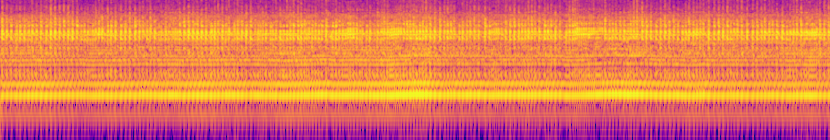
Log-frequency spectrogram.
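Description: Chainsaw running at steady high speed, its bar cutting into a log.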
